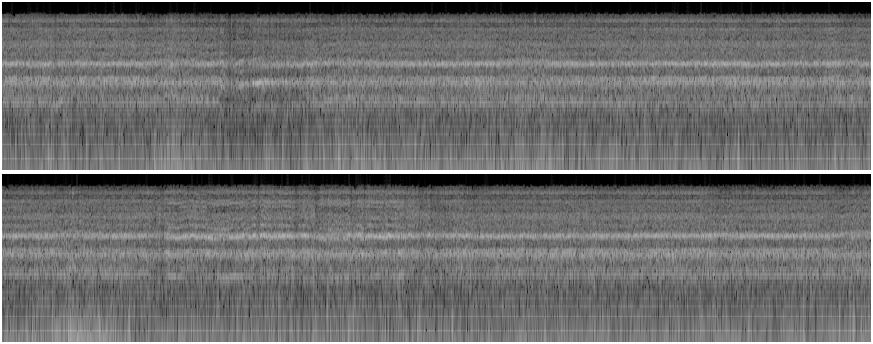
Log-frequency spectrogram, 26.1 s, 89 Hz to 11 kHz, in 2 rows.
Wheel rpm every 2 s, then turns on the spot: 160, 150, 150, 160, 160, 160, 160, 160, 160, 160, 160, 160, 160.
none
